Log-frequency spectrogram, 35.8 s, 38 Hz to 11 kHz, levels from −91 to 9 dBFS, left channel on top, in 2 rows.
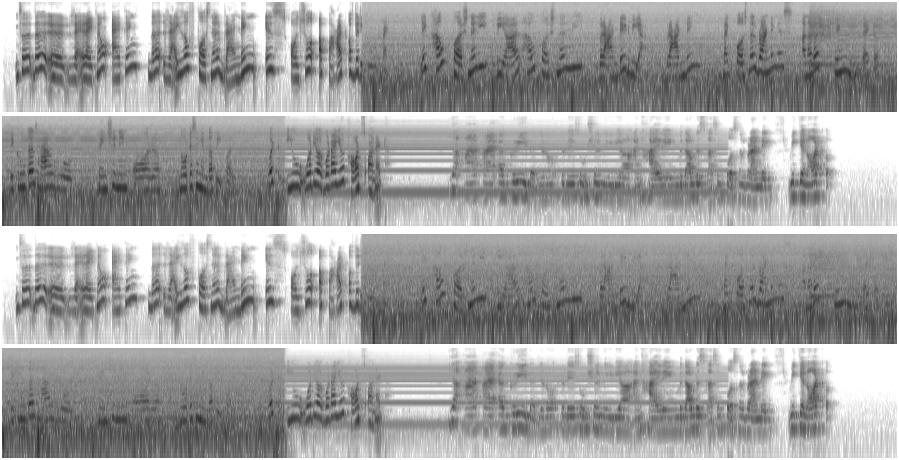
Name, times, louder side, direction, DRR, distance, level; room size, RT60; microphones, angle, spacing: voice 1, 0.3-7.7 8.4-12.9 13.2-14.0 14.3-19.4 19.8-21.1 21.4-22.6 23.2-25.6, left 4 dB, 55° left, 0.5 m, -23 dB
sound 1, 7.2-23.6, right 2 dB, 55° right, 0.9 m, -27 dB
sound 2, 16.1-32.4, left 4 dB, 35° left, 0.9 m, -37 dB
voice 2, 26.8-33.3 33.6-34.4, right 1 dB, 30° right, 1.7 m, -32 dB
8.2 x 5.7 x 7.2 m
head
